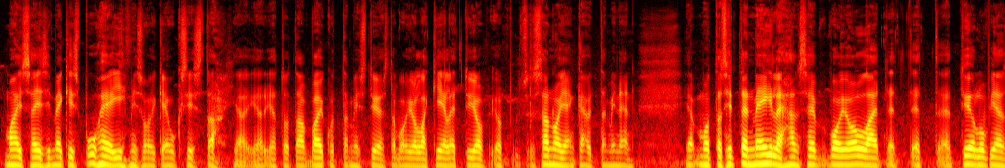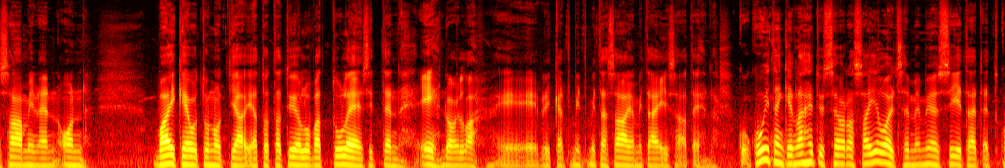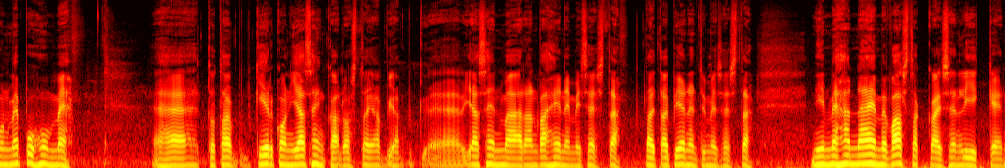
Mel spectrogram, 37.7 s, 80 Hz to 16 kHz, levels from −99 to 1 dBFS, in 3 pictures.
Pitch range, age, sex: 115-135 Hz, 50-69, male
